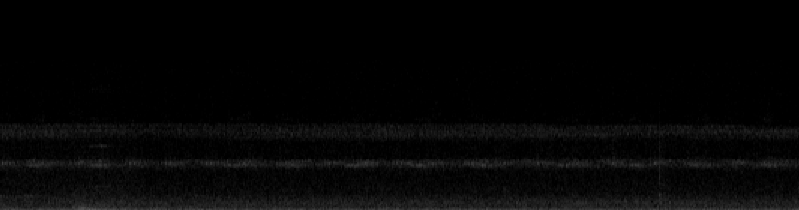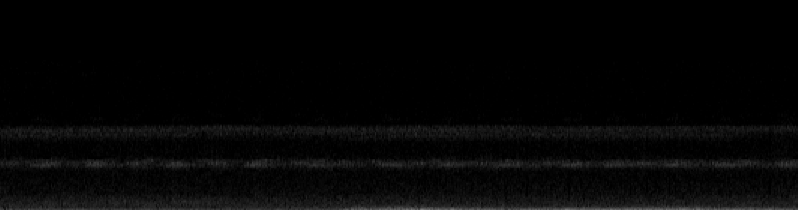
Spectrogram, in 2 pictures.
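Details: Crickets calling in the rain: an unbroken, steady high trill on two even pitches, with low rumbling rain noise that swells into heavier patter in the final seconds.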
